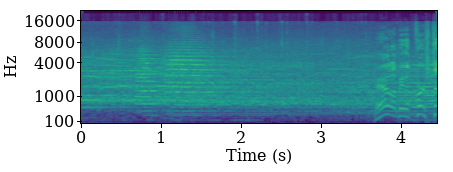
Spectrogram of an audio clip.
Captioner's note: crowd cheering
